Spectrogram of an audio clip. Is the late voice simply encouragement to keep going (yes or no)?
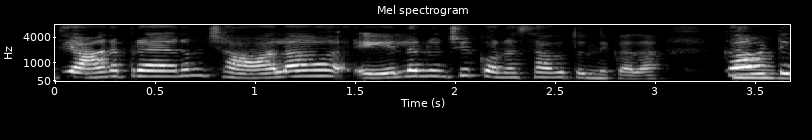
yes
